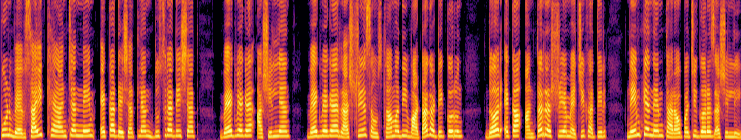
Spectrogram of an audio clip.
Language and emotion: Goan Konkani, neutral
